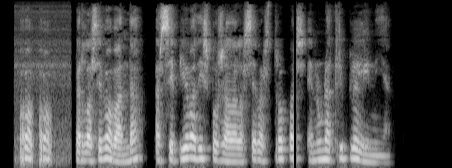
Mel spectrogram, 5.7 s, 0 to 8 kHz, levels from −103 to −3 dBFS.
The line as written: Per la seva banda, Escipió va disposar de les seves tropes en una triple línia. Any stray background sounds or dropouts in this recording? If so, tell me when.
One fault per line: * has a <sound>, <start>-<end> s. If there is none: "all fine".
* has a laugh, 0.3-0.7 s
* has a dropout, 3.7-3.7 s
